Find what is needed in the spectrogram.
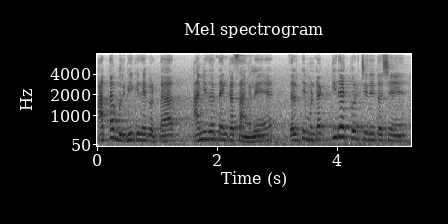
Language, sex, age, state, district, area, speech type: Goan Konkani, female, 60+, Goa, Bardez, urban, spontaneous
